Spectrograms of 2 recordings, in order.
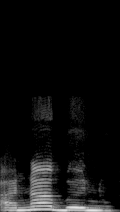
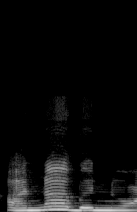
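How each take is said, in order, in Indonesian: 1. Vokal i dihilangkan, sehingga ana tersambung menjadi bnu. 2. Vokal i dihilangkan, sehingga ana tersambung menjadi bnu.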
